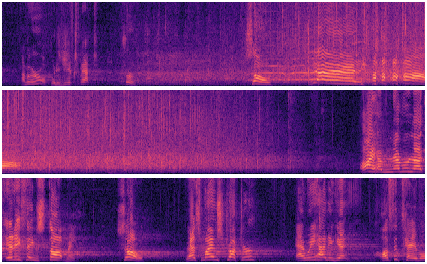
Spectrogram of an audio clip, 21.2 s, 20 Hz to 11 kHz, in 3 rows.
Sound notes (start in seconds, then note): 4.0 cheering; 6.4 applause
